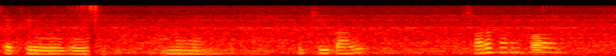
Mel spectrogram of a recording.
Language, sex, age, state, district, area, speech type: Odia, female, 30-45, Odisha, Jagatsinghpur, rural, spontaneous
